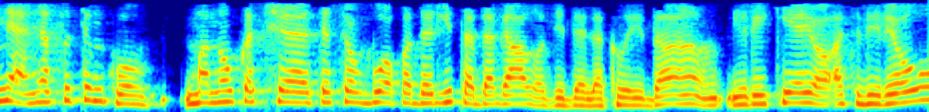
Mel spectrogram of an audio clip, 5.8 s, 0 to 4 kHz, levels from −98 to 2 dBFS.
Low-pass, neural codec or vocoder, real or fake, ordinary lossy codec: 3.6 kHz; codec, 16 kHz, 16 kbps, FunCodec, trained on LibriTTS, 50 frames a second; fake; MP3, 24 kbps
